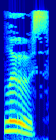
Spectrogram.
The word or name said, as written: luz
